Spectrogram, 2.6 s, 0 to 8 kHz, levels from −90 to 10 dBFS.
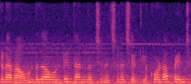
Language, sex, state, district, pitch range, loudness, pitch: Telugu, female, Andhra Pradesh, Srikakulam, 215-235 Hz, -17 LUFS, 225 Hz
